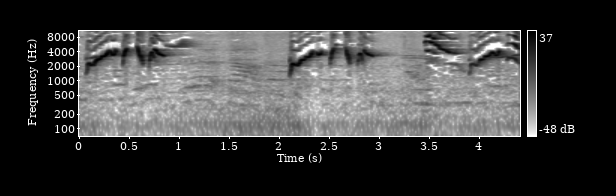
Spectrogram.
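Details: Oriental magpie-robin in fighting mood, hunting for a rival: three loud phrases, each a rising whistled sweep ending in rapid zigzag notes, separated by roughly one-second pauses over faint background hiss.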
